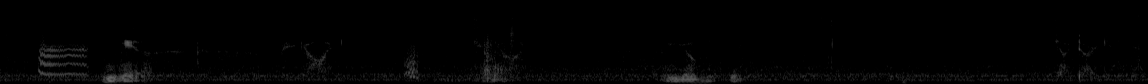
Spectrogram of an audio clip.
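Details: A house cat making snuggle sounds while cuddled up indoors: a clear harmonic meow opens, followed by quieter murmurs, with a person speaking softly in the background.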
